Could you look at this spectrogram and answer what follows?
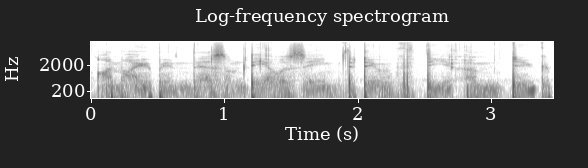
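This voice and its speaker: A young man speaks in a breathy whisper close to the microphone, rambling softly and hesitantly in a casual ASMR chat. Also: moderate pace. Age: young adult. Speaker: ASMR video creator. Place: small room with painted block walls. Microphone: large desktop USB condenser microphone, close up.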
